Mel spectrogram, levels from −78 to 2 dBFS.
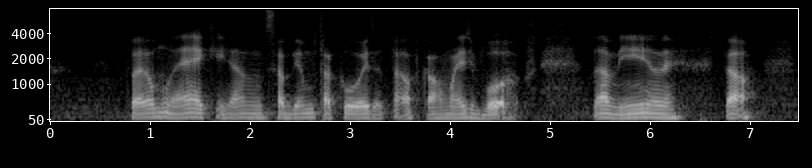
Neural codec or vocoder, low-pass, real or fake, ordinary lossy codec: codec, 16 kHz, 0.7 kbps, FocalCodec; none; fake; none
